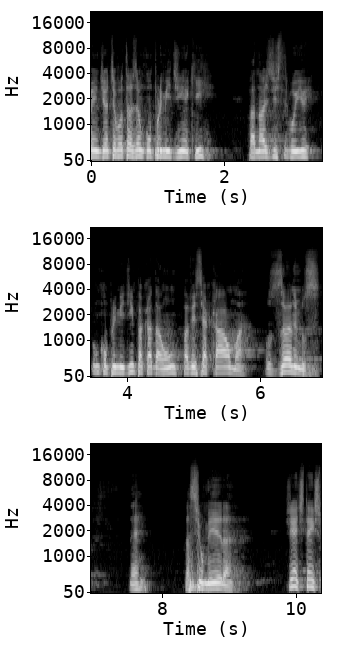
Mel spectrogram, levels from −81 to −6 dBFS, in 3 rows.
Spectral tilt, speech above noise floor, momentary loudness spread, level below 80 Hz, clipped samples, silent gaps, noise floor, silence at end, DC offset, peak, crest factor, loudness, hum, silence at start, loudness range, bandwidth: -7 dB/octave; 44 dB; 13 LU; -56 dBFS; under 0.1%; none; -66 dBFS; 0 s; under 0.1%; -12 dBFS; 12 dB; -23 LUFS; none; 0 s; 3 LU; 11 kHz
